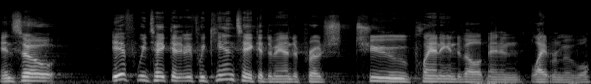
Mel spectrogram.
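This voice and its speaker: His medium-pitched voice has a bright, sharp tone. The man speaks with lively intonation. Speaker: urban planning consultant, panelist. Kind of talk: conference panel presentation. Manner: fast.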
